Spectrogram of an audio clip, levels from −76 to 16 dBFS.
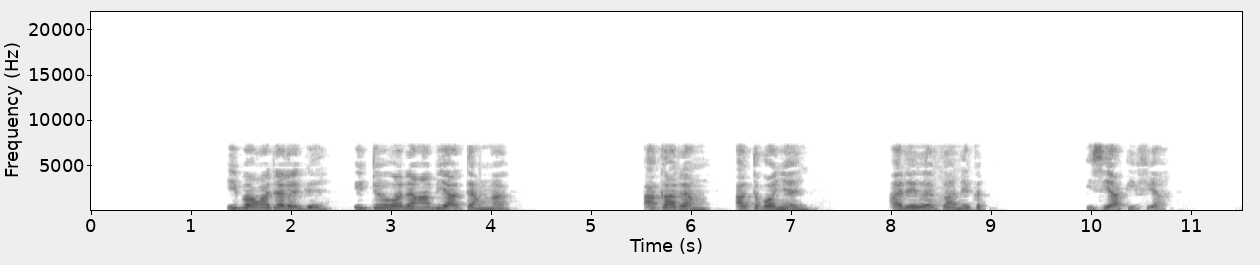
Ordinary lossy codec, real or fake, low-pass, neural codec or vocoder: AAC, 48 kbps; fake; 7.2 kHz; codec, 16 kHz, 16 kbps, FreqCodec, larger model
